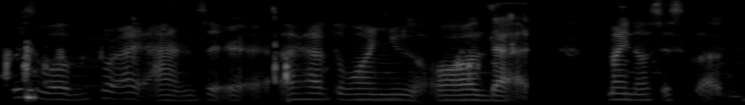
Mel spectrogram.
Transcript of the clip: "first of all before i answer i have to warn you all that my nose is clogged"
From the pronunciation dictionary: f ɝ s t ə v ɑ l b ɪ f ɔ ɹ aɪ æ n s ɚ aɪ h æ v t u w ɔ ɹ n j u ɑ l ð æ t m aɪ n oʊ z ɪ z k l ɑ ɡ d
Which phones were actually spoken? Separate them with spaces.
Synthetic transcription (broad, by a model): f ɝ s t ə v ɑ l b ɪ f ɔ ɹ aɪ æ n s ɚ aɪ h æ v t u w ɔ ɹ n j u ɑ l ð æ t m aɪ n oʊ s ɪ s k l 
